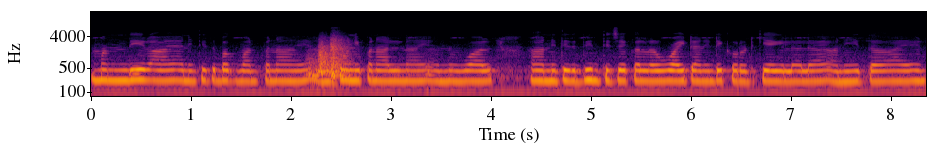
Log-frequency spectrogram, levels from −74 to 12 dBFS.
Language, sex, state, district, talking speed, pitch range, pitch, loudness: Marathi, female, Maharashtra, Mumbai Suburban, 185 wpm, 210-215 Hz, 210 Hz, -16 LUFS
